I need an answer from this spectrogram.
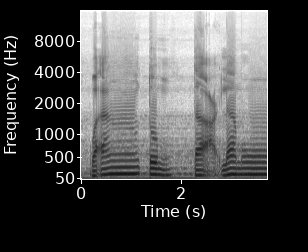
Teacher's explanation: Hukum bacaannya ikhfa, yaitu disembunyikan bunyi nun ke dalam ta sehingga bunyi nun ini terdengar samar-samar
